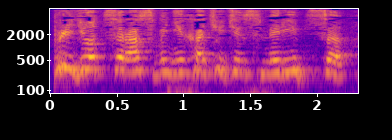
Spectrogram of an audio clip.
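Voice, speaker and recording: A woman's voice: sits high, moderate pace, slightly rough, muffled recording, voice pushed up. A woman voicing a stern, scolding mother kangaroo in a storybook reading, dismissive in tone. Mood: scornful.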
